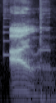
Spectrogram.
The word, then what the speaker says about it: island: Number six, island. Literally, bro, this word was a layup. It island. They ass like, "Nope, that ain't that ain't complicated enough. Add a random S in there."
